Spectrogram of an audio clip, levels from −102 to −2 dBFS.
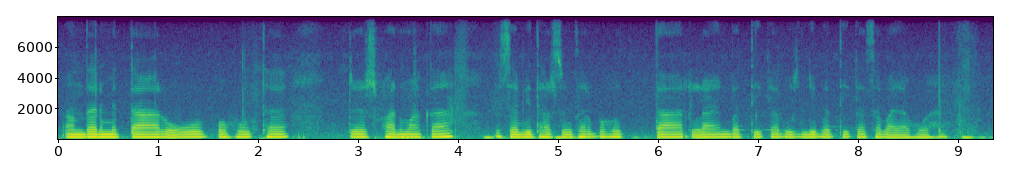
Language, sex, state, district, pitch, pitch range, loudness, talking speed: Hindi, female, Jharkhand, Garhwa, 160 Hz, 150-160 Hz, -14 LUFS, 145 wpm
